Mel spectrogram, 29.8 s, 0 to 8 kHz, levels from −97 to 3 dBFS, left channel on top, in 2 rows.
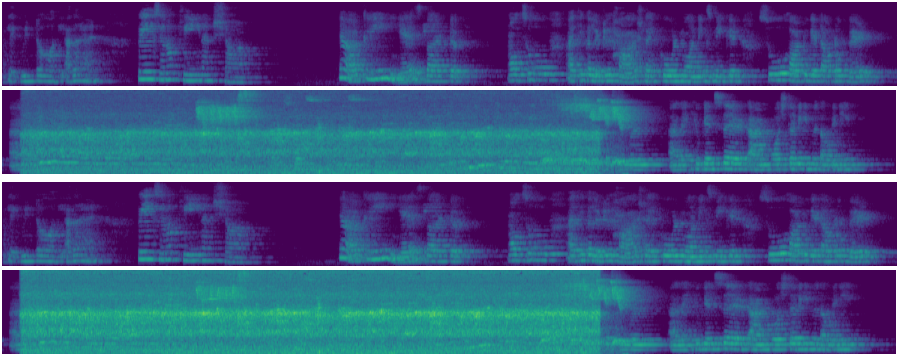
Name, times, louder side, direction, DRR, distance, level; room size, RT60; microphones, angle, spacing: voice 1, 0.0-1.9 2.3-4.1 22.6-22.8, left 1 dB, 10° left, -7 dB, 1.6 m, -53 dB
voice 2, 5.6-7.7 8.4-14.4 15.0-18.8 19.4-21.3 21.5-25.7 26.0-29.2, right 1 dB, 30° left, -3 dB, 2.9 m, -47 dB
sound 1, 15.2-24.9, right 11 dB, 70° right, 0.3 m, -30 dB
sound 2, 18.1-25.3, right 2 dB, 45° right, 2.3 m, -41 dB
18.5 x 7.9 x 3.3 m, 1.2 s
head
